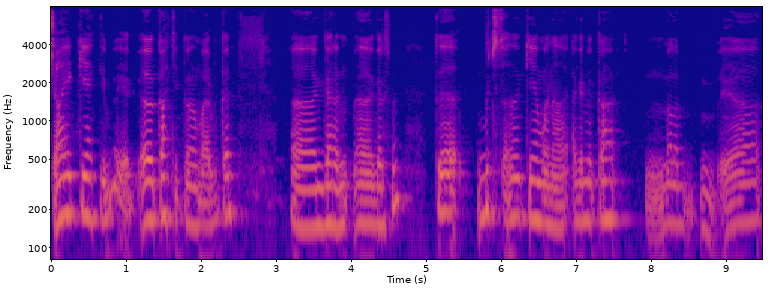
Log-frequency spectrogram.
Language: Kashmiri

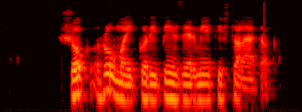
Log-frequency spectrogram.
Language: Hungarian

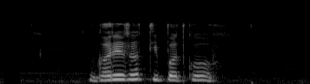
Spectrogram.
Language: Nepali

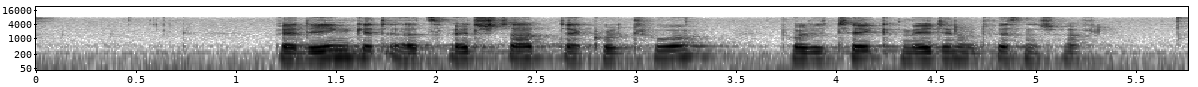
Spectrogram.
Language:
German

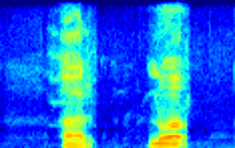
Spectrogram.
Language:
Santali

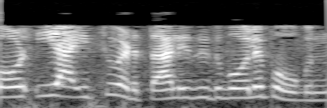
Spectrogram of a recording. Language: Malayalam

